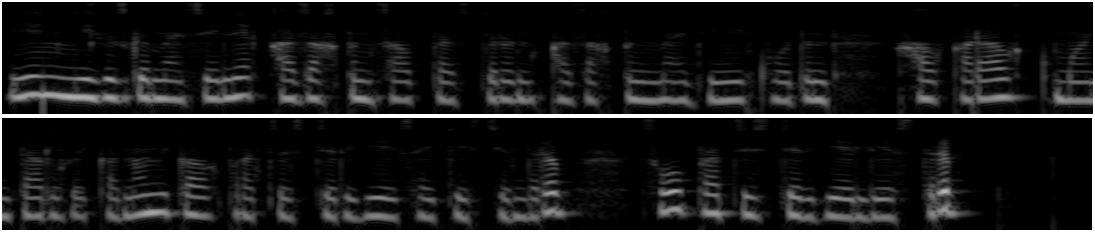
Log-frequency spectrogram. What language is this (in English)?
Kazakh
